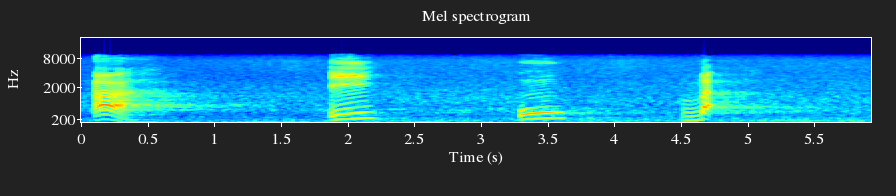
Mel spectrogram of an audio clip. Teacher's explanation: Makhraj ketika mengucapkan huruf A berada pada tenggorokan yang terjauh.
